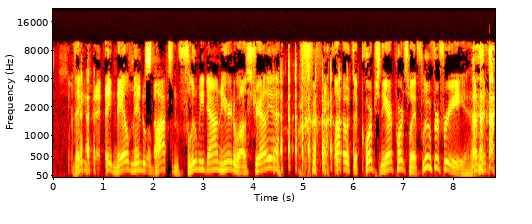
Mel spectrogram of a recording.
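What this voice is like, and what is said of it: Vin Scully doing an Australian accent. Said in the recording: “Vin Scully trying to introduce everybody with an Australian accent”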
